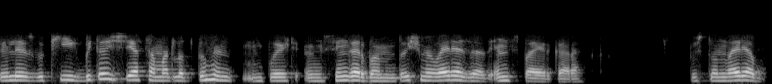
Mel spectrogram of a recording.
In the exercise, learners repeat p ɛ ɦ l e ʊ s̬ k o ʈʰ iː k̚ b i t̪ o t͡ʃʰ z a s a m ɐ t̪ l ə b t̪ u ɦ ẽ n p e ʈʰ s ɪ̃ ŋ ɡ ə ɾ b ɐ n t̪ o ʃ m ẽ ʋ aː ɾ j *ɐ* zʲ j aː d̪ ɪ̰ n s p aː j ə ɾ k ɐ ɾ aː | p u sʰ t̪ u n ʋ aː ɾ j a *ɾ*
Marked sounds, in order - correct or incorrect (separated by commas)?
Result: incorrect, incorrect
